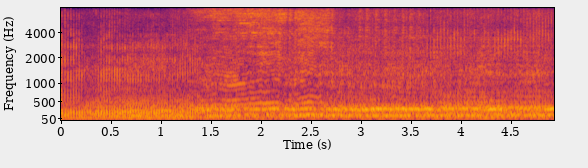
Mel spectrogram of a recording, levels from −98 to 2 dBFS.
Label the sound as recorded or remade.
recorded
